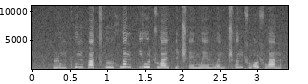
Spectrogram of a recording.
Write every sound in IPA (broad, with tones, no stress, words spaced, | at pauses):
ɻʊ̰˨˩ŋpʰʊ˥˧ŋ pä˥˧t͡sʰɹ̩˥˧ xwa˥˧npʰjo˥˩ʊ̯ ʈ͡ʂwa˥ɪ̯pḭ˨˩ʈ͡ʂʰe˦ɪ̯n̪we˧˥ɪ̯ mwə̰˨˩nʈ͡ʂʰə˥nʂwɔ̰˨˩ ʂwa˥˩n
